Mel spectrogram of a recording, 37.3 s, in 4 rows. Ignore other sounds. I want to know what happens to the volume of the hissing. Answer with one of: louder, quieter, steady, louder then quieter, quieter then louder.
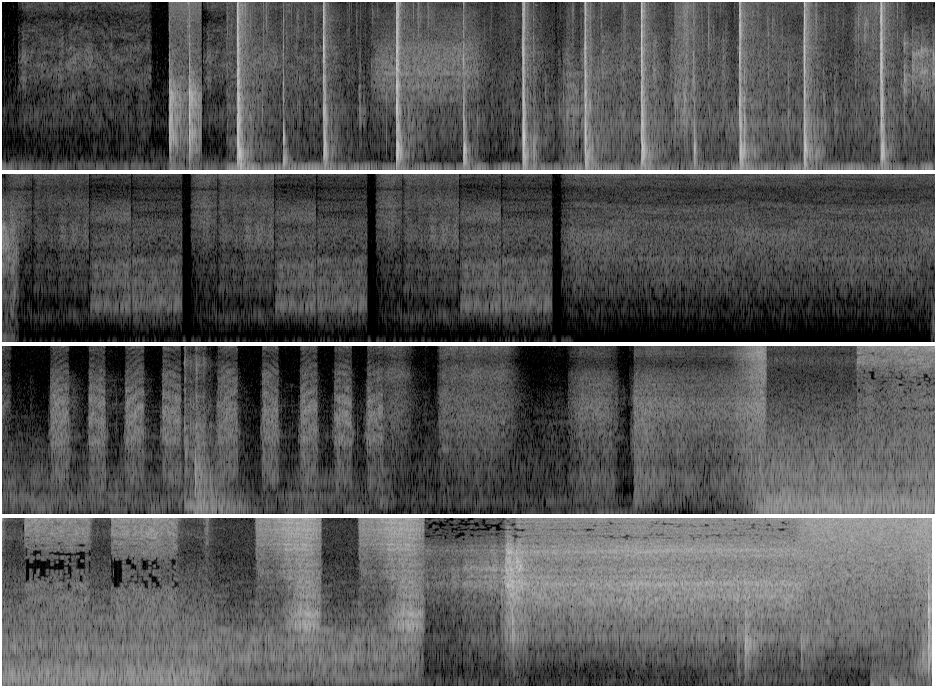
louder.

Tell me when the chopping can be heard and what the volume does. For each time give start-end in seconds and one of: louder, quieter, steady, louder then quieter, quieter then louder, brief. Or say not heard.
1.6-9.3 steady
35.0-37.2 brief.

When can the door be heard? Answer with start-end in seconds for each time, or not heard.
20.4-21.2.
